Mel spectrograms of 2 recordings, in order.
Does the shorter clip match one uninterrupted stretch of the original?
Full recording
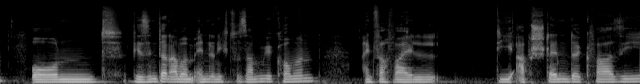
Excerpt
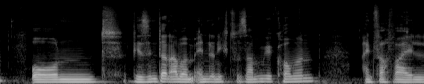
yes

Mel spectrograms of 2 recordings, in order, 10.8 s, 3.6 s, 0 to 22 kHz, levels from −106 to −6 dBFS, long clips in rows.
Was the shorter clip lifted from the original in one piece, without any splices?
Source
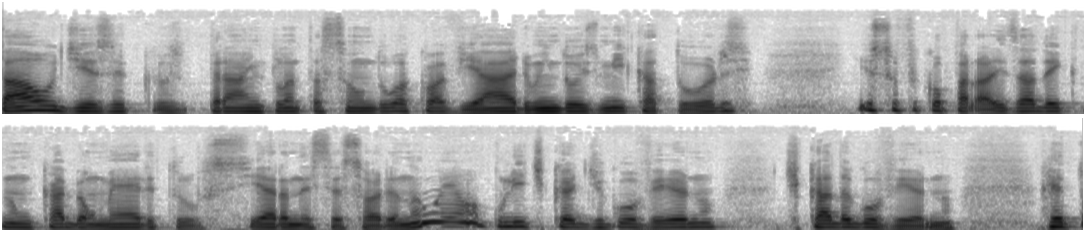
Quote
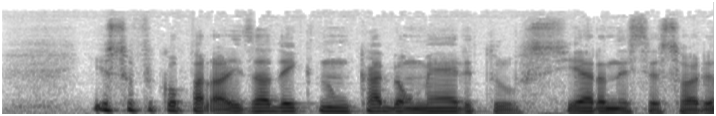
yes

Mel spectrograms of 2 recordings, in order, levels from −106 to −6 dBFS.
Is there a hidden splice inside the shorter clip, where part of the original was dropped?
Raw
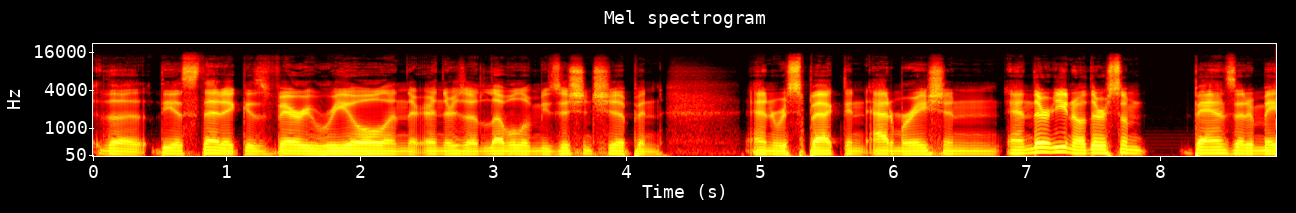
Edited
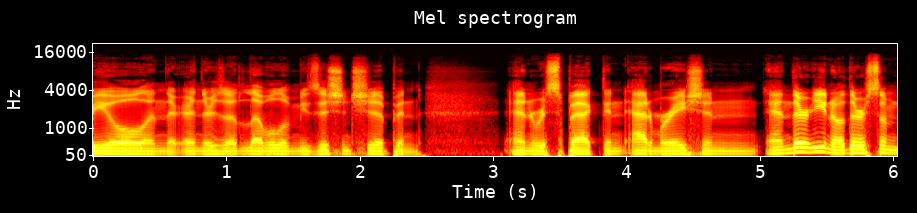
no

